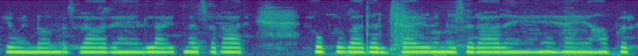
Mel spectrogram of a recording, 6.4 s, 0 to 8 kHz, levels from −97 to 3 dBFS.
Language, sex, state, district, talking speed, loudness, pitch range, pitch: Hindi, female, Maharashtra, Mumbai Suburban, 185 wpm, -15 LUFS, 230-235 Hz, 235 Hz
